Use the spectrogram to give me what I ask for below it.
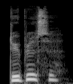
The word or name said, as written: dyppelse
